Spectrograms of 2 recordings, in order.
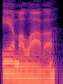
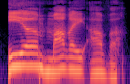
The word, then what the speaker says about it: Iamaleava: Nico Iamaleava. Did I say that wrong again? How do you say it? Iamaleava.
